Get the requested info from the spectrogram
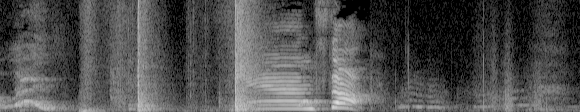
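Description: Latex balloon being squeezed against a padded armchair to burst it without teeth or nails: a sharp snap about a second in, then a louder sharp pop near the middle. Right after the pop a girl's voice cries out, holding a note and then falling.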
